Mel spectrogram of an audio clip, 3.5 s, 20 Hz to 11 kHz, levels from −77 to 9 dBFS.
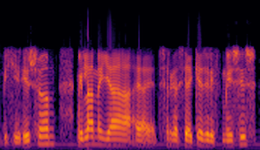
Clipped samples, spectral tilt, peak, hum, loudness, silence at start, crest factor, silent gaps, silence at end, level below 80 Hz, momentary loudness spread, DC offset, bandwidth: under 0.1%; -6 dB/octave; -2 dBFS; 50 Hz at -50 dBFS; -17 LUFS; 0.05 s; 14 dB; none; 0.1 s; -66 dBFS; 7 LU; under 0.1%; 7.6 kHz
